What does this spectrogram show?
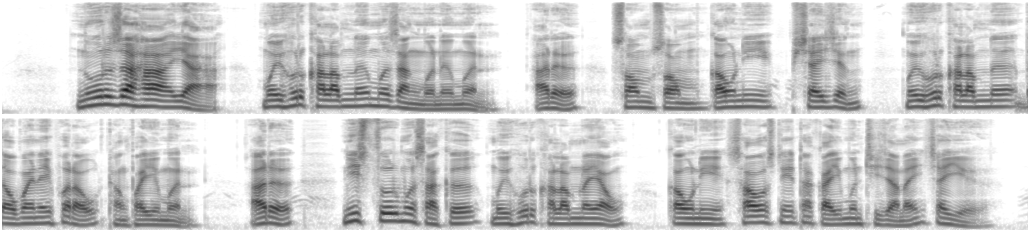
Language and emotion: Bodo, neutral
